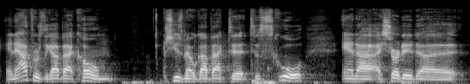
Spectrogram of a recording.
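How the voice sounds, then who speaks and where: A man in his thirties presenting a live sales webinar, telling a story in an energetic, rambling way with lots of filler words. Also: medium pitch, fairly quick.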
